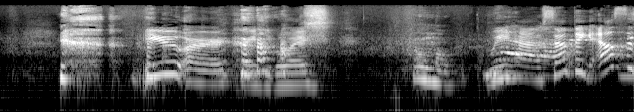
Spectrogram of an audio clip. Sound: laughing

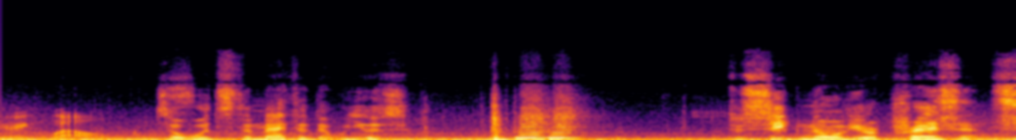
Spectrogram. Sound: car honking

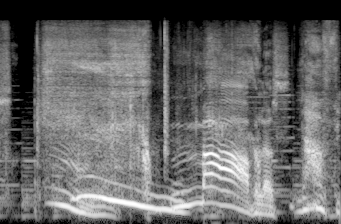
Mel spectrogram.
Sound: slurping

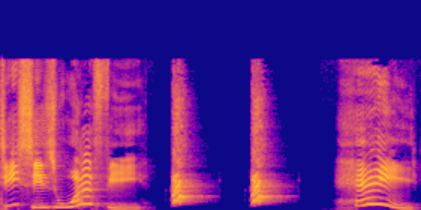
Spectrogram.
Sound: bark! Bark!

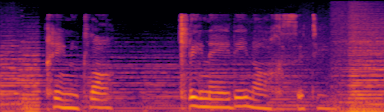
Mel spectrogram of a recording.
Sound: non-english speech

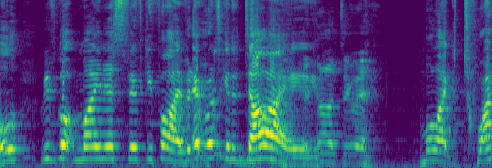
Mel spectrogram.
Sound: laughing

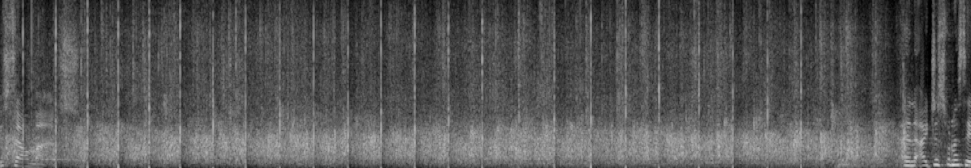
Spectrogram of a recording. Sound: applause

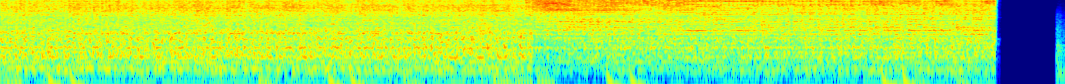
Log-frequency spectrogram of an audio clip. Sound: stone cutting sound

